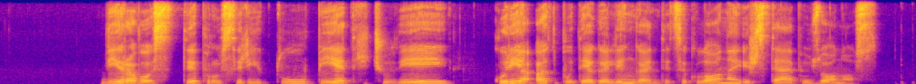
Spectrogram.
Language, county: Lithuanian, Vilnius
